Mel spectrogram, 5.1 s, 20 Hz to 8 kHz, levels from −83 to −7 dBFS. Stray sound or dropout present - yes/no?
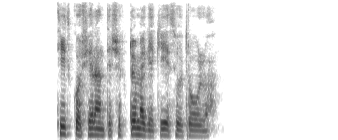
no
